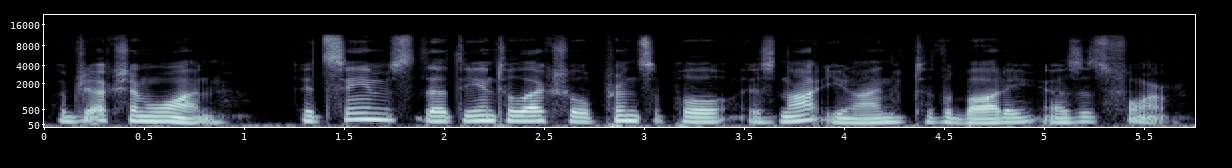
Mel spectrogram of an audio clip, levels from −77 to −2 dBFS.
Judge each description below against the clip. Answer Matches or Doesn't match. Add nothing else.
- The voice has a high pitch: Doesn't match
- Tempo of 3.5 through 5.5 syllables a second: Matches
